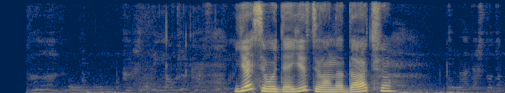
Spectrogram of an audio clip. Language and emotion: Russian, positive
